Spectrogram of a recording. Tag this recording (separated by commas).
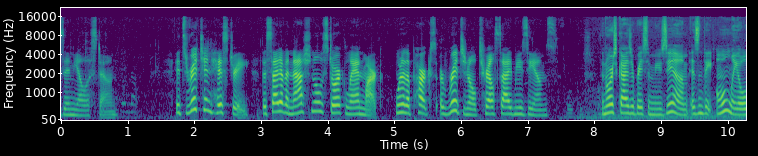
Speech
